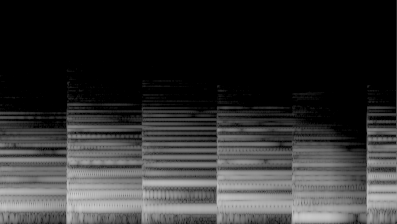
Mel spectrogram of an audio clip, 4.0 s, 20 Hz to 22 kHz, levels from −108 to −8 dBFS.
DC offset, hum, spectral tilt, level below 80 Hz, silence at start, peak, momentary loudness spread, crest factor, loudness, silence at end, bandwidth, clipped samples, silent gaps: under 0.1%; none; -9.5 dB/octave; -66 dBFS; 0 s; -18 dBFS; 7 LU; 16 dB; -36 LUFS; 0 s; 3.8 kHz; under 0.1%; none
